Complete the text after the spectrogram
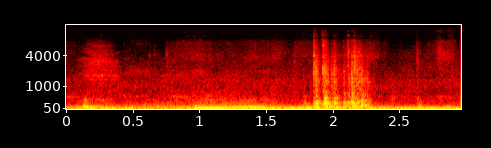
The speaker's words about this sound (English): So today's office is really cool because you and I are in the truck and we are negotiating a boulder field in Montana.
